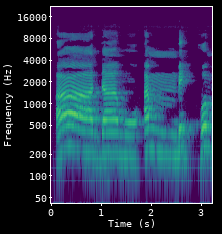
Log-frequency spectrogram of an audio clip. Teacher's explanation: Itulah dia iqla' menukarkan nun mati kepada huruf mim tutup mulut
